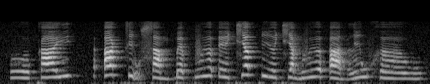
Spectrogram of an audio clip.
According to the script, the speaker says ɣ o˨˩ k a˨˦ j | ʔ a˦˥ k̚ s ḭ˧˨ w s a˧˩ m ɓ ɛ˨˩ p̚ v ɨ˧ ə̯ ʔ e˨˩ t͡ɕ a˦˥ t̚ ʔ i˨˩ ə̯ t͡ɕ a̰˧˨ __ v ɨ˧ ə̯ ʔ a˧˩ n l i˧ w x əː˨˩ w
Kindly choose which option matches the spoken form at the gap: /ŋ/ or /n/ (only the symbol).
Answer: ŋ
